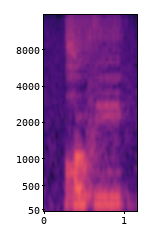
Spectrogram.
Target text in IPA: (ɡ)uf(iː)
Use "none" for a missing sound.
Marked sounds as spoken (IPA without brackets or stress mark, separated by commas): ʁ, iː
